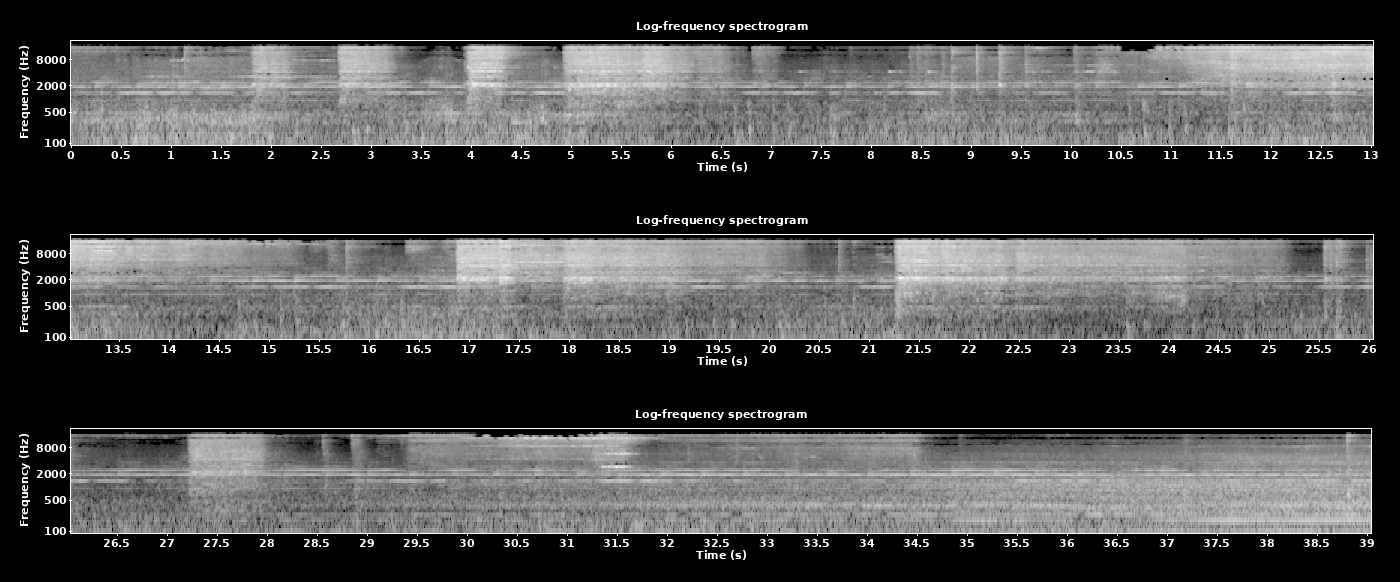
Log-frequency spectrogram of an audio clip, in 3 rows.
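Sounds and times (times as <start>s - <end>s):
train wheel and brake squeal: 0.7s - 15.8s, 16.4s - 26.2s, 27.1s - 35.0s.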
